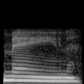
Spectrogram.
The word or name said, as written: Spanish Main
